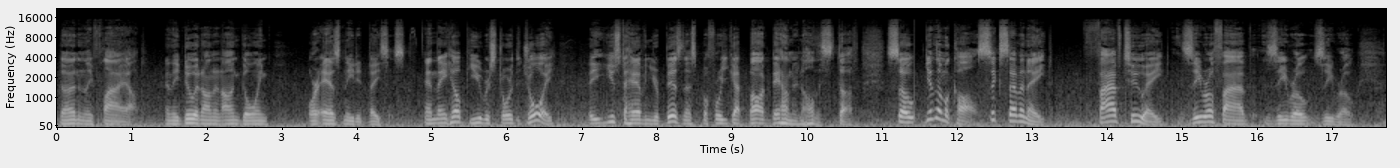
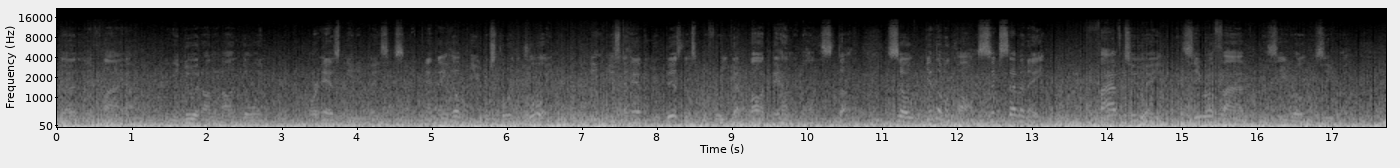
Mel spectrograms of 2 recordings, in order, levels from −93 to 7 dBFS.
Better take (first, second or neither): first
